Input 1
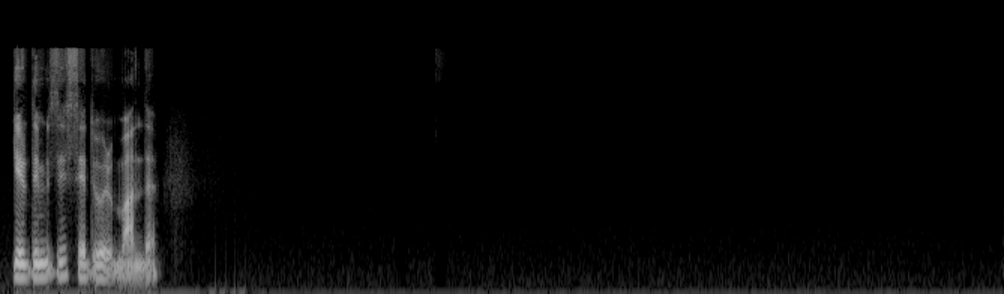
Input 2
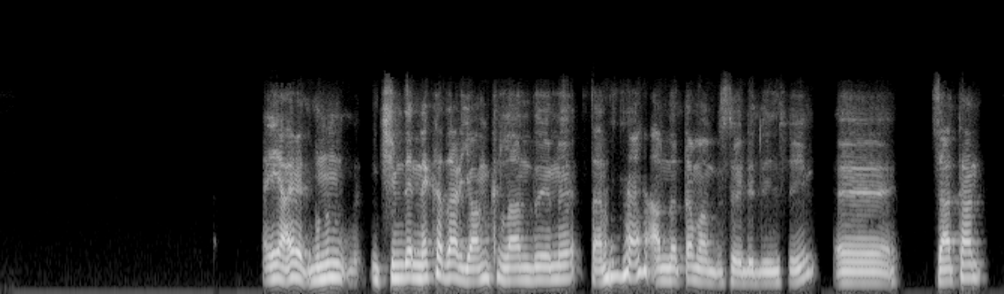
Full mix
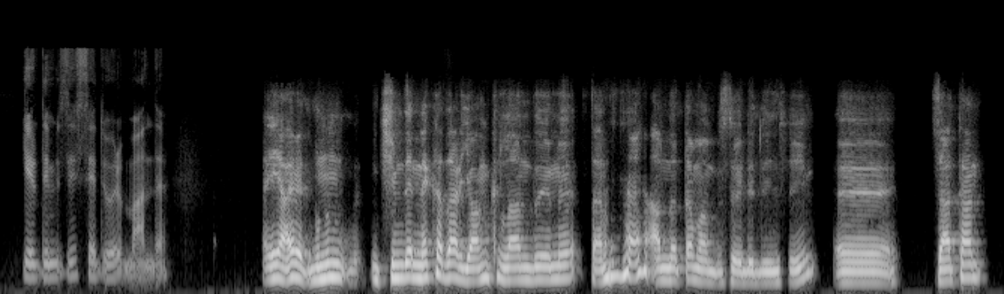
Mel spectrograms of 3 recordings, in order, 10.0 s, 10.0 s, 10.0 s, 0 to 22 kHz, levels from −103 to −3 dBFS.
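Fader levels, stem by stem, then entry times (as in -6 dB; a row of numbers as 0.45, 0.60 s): -5.0, -2.5 dB; 0.10, 0.00 s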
